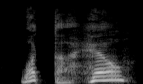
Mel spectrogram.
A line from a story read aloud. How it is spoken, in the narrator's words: Ward muttered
